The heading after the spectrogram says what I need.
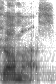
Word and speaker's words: Hamas: If you say it correctly, it's Hamas.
